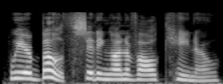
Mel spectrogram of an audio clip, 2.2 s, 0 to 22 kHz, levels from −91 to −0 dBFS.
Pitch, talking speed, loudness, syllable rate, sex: 235 Hz, 190 wpm, -17 LUFS, 5.3 syllables/s, female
